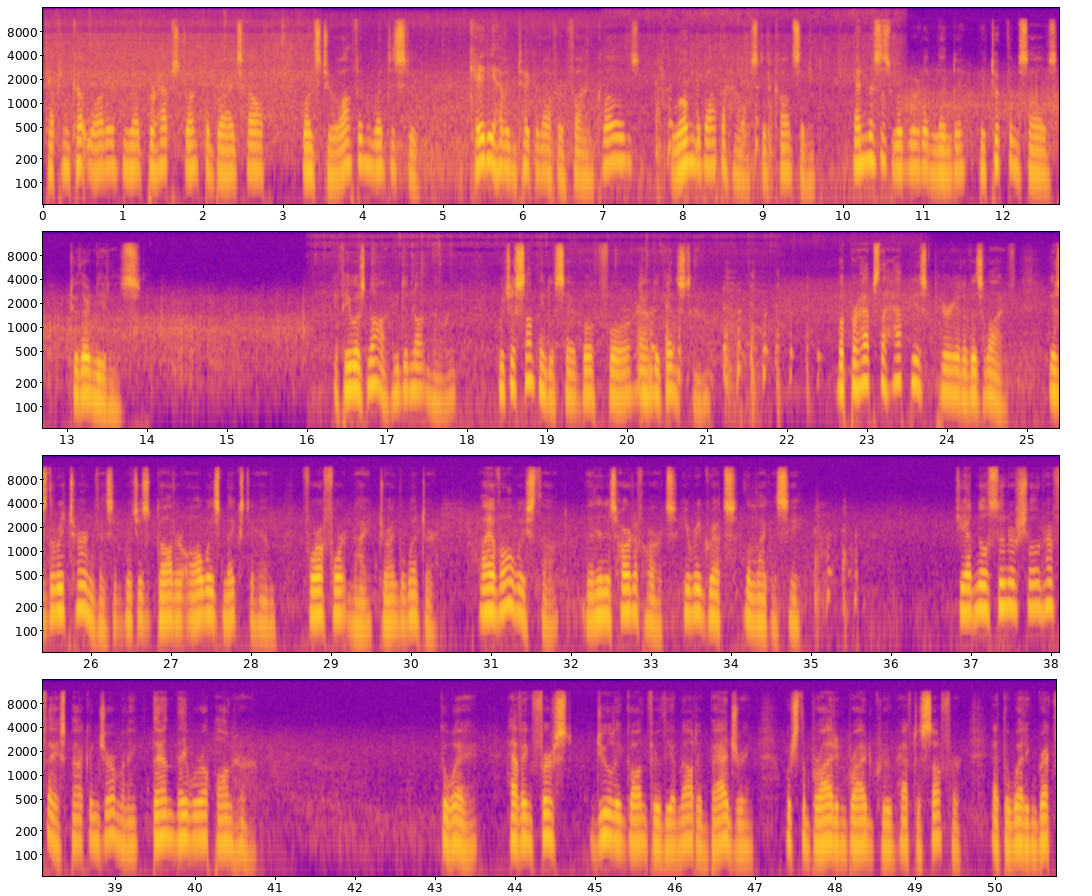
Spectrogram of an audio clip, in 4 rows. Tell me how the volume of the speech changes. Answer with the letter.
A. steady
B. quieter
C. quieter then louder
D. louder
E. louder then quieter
A.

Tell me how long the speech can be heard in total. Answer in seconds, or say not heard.
43 s.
